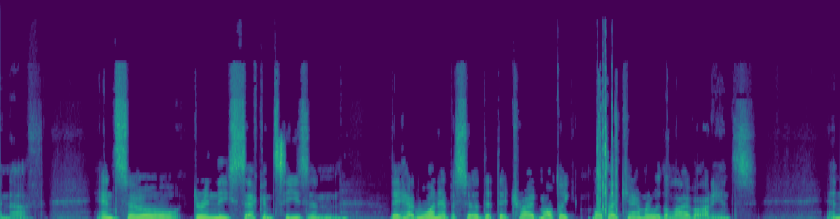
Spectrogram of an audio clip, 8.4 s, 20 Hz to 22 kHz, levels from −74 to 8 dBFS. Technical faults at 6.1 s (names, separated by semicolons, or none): cable scratch noise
